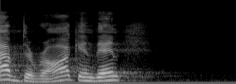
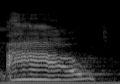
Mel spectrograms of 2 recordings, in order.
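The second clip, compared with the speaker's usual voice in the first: higher, drawn-out "ouch"; mock pained yell; 7 semitones higher, 6 dB quieter than usual. Rock crashing against another rock, mock pained yell. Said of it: "the rock will yell".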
